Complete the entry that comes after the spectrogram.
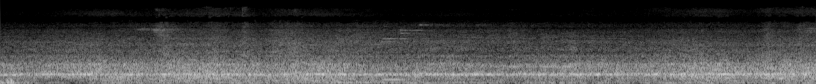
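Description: E231-1000 series electric train passing through a station at speed without stopping: the steady noise of its wheels running on the rails, with a steady hum held throughout as the cars go by.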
